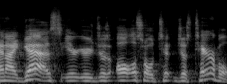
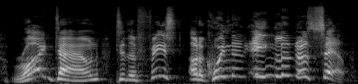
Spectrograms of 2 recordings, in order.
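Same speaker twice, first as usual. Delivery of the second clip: hammed-up ad pitch; 4 semitones higher than usual. Sales pitch.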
